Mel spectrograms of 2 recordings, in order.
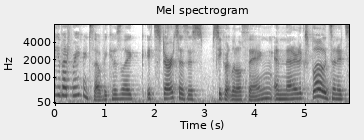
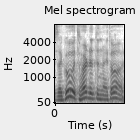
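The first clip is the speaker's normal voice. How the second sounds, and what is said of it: Put-on French accent. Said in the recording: “You like my French accent there?”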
